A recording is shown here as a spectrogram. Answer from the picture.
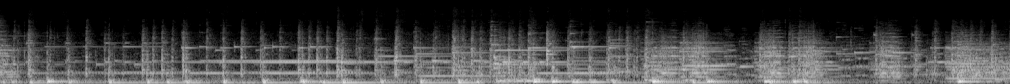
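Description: High school marching band playing: a percussion-heavy passage of sharp drum and mallet strikes over sustained low notes. It drops briefly quieter around eight seconds in.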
